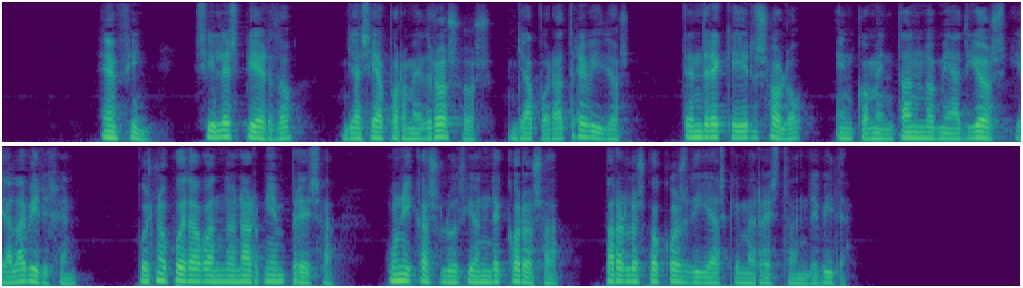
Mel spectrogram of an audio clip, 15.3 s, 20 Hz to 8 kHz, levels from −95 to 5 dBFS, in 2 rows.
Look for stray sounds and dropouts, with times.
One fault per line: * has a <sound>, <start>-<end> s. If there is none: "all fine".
all fine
